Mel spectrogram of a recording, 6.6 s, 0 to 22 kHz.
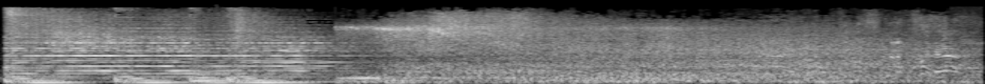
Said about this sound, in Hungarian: Így suhan több mint 600 kilométeres óránkénti sebességgel egy japán szupervonat.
